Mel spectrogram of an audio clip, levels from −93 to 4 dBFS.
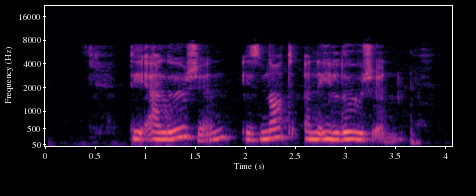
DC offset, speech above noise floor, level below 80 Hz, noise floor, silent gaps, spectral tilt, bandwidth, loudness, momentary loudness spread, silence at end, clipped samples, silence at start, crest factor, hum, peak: under 0.1%; 27 dB; -74 dBFS; -57 dBFS; none; -4.5 dB/octave; 7.6 kHz; -30 LUFS; 15 LU; 0.35 s; under 0.1%; 0.45 s; 16 dB; none; -16 dBFS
